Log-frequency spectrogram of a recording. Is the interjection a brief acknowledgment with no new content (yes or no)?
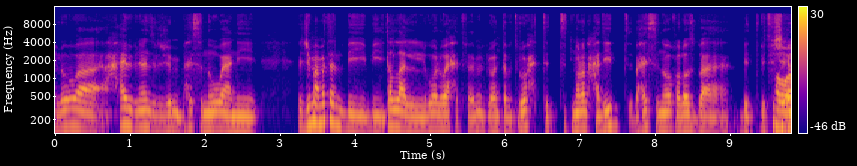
no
